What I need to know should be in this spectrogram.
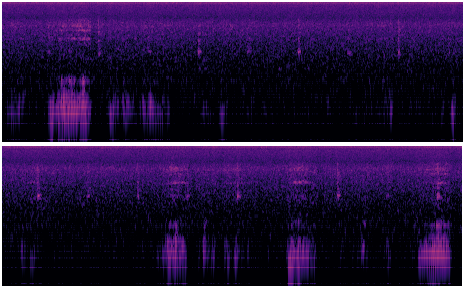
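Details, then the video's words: Beagle snoring in its sleep, low throaty rumbles coming in irregular bursts, a pair near the start, then quiet, then three more snores spaced a few seconds apart toward the end. "SNORING BEAGLE"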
